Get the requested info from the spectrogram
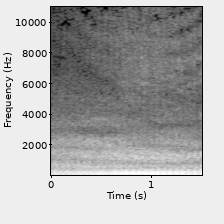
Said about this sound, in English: Here comes a larger motorcycle.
